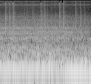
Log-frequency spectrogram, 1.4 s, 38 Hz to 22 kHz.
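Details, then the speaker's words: Nissan X-Trail T30 automatic with engine and ABS warning lights on, stuck in first gear in D; revs climb to 3,500 rpm and hold high and steady with no upshift. "ini enggak mau pindah ya teman-teman ini sampai RPM di e 3.500 tidak mau pindah Nah tidak mau pindah"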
